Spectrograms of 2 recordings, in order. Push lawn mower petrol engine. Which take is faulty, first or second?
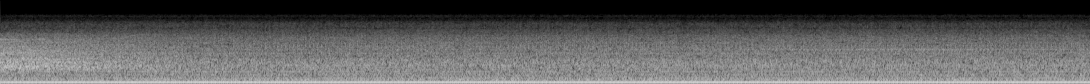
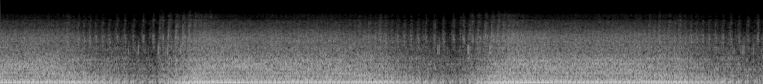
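second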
